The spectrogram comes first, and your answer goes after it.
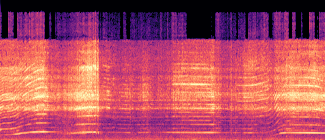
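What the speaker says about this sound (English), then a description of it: "I'm going to drill some of this away." A high-speed surgical drill whines steadily as it grinds away bone during lumbar spine surgery, its pitch dipping and rising again as it bites, close and continuous.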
